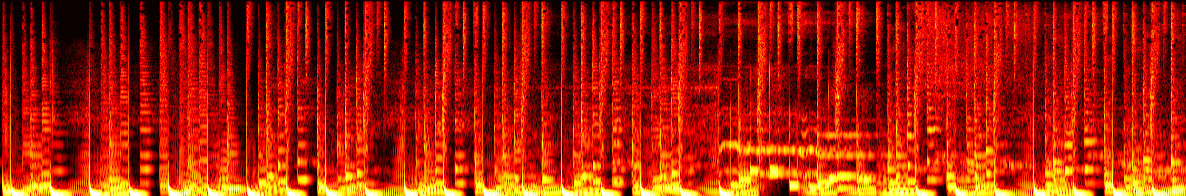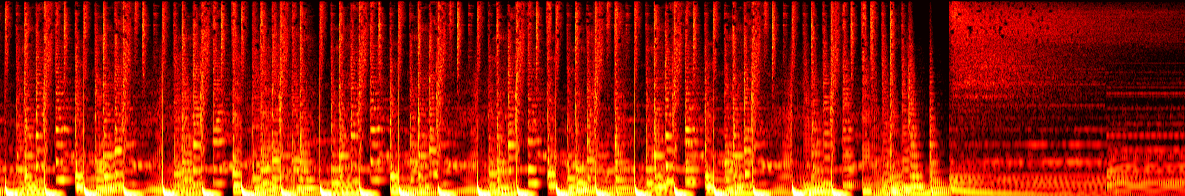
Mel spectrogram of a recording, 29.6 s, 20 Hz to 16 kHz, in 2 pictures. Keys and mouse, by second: 1.5-2.1 middle drag, 2.1 click, 2.9 click, 3.8-5.7 drag, 5.7 middle click, 6.3 ctrl+a, 8.7 drag, 9.9 click, 10.9 middle click, 11.8-14.9 drag, 15.5-16.6 middle drag, 16.6-19.7 drag, 19.7-20.9 middle drag, 20.9-24.3 drag, 24.9 click, 25.3-26.4 middle drag, 26.4 click, 27.4 click, 28.2 click, 28.8-29.4 ctrl+middle drag, 29.4 shift+a.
